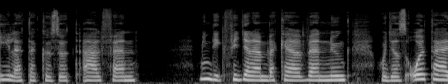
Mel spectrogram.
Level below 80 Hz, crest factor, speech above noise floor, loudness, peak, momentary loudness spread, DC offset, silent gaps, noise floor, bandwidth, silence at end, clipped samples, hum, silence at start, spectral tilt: -54 dBFS; 16 dB; 32 dB; -23 LUFS; -6 dBFS; 8 LU; under 0.1%; none; -53 dBFS; 14.5 kHz; 0 s; under 0.1%; none; 0 s; -5.5 dB/octave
